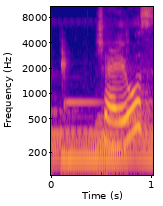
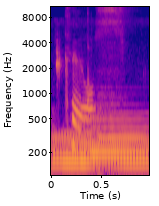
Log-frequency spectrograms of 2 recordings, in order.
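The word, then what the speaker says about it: chaos: എ ഒ എസ് ഇത് ചയോസ് അല്ല കെയോസ് കെയോസ് കെയോസ് കെ കെ ആദ്യത്തെ സിലബിൾ ആണ് കൂടുതൽ സ്ട്രെസ്സ് ചെയ്യേണ്ടത് കെയോസ് ഇതിന്റെ മലയാളം സ്ട്രെസ്സ്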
